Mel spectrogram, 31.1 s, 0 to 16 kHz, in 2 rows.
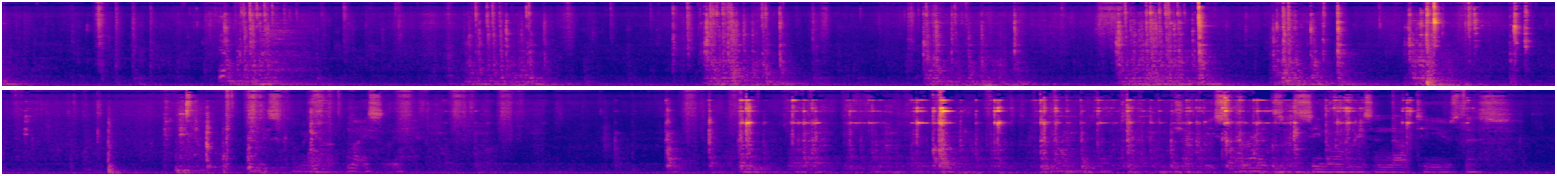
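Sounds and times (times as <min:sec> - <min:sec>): metal threads grinding and scraping: 0:17.0 - 0:30.5.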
